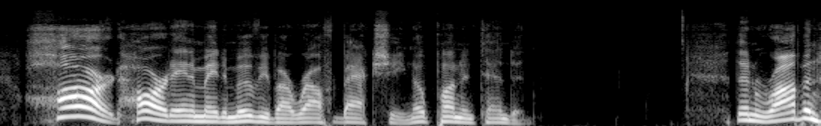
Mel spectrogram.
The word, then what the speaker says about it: Bakshi: By the way, his name is pronounced Bakshi, and it's spelled Bakshi.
